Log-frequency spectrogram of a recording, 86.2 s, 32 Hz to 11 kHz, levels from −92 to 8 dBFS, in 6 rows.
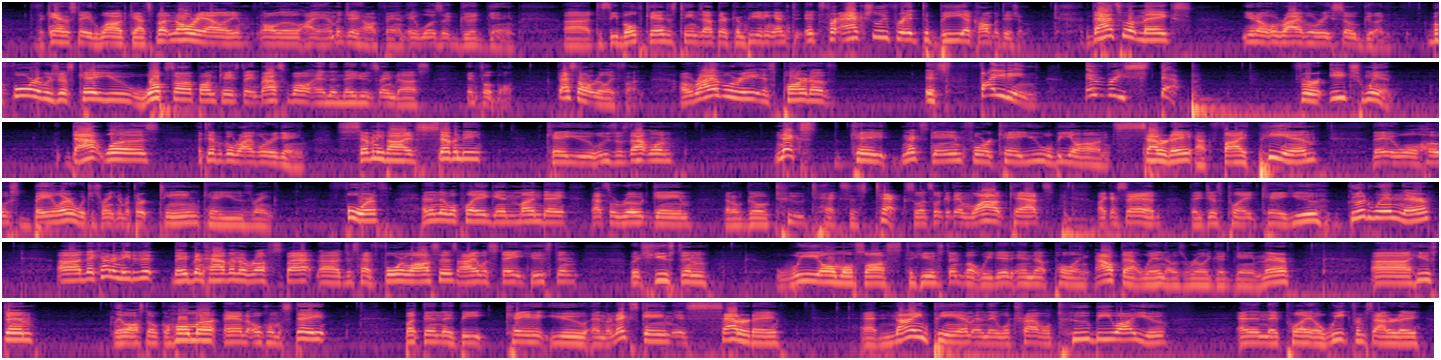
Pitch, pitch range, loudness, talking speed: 165 Hz, 145-200 Hz, -14 LUFS, 160 wpm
